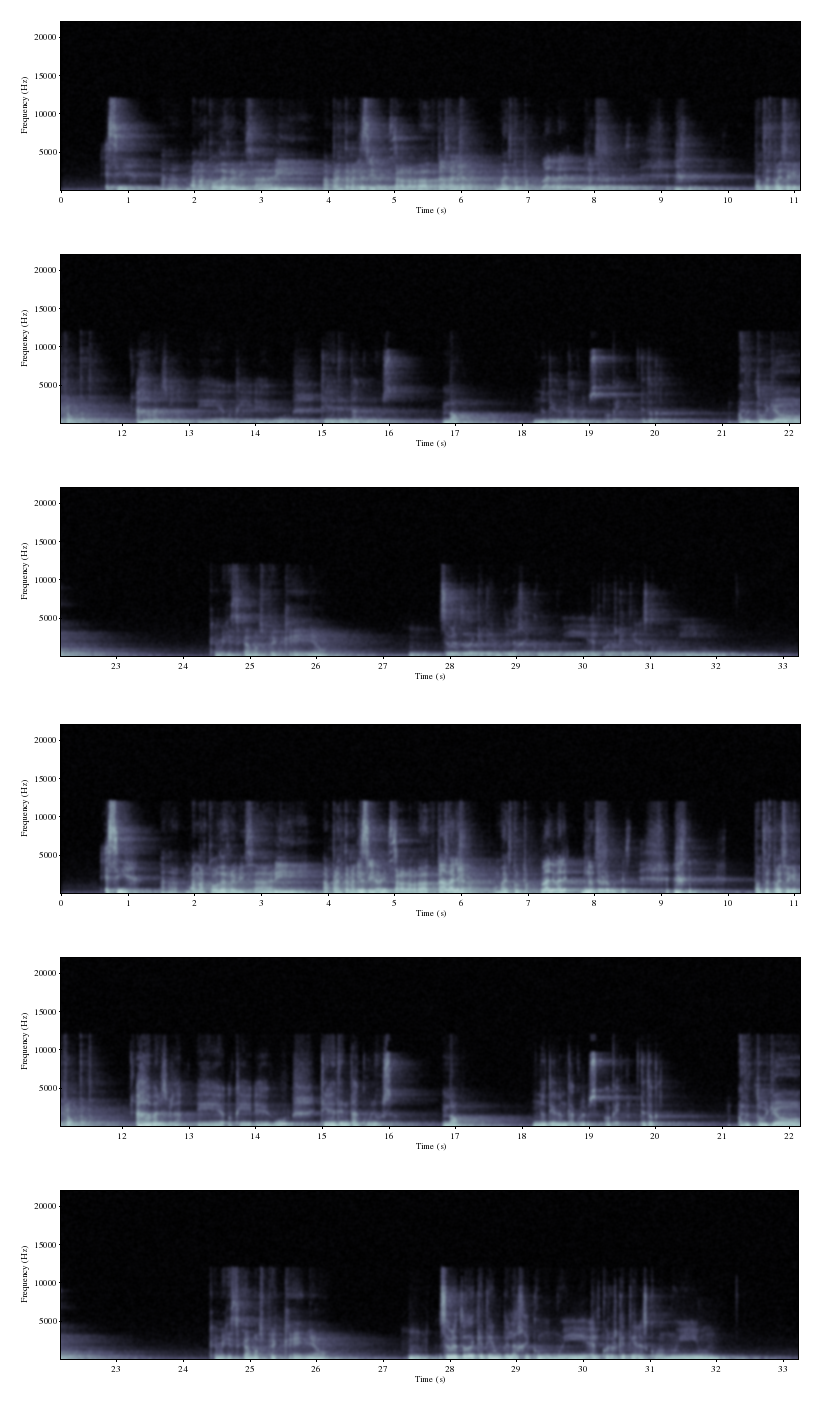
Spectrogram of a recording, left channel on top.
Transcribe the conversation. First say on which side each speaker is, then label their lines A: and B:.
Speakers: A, on the right; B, on the right.
A: Eh, Sí,
B: Ajá. Bueno, acabo de revisar y aparentemente
A: ¿y si
B: sí,
A: lo es?
B: pero la verdad pensaba
A: Ah, vale,
B: que no. Una disculpa.
A: <laughs> vale, vale,
B: <laughs>
A: no te preocupes. <laughs>
B: Entonces puedes seguir preguntando.
A: Ah, vale, es verdad. Eh, ok, eh, uh, ¿tiene tentáculos?
B: No.
A: No tiene tentáculos. Ok, te toca.
B: El tuyo, que me dijiste que era más pequeño.
A: Mm, sobre todo que tiene un pelaje como muy... El color que tiene es como muy mm,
